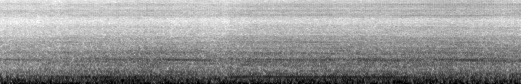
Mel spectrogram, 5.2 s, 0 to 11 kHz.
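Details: Modified 2020 Bajaj Pulsar RS200 single, around 20-something km, dead meter (suspected blown fuse), on a test ride: under wind rush the engine holds an even, steady drone with no misses or knocks. Running fine.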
